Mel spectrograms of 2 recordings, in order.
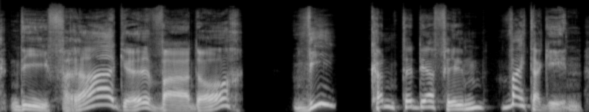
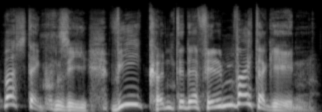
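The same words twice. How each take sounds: First: Slow, heavy words with weight on Frage; slow it down and lean on Frage; weighty repeat. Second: Quick, light question to the room; first asking. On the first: Projectionist repeats his question with added weight, slow and emphatic. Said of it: "um seiner Aussage mehr Gewicht zu verleihen". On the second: Projectionist first asks the audience, light. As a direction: toss the question out. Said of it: "fragte er in die Runde". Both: Acted.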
